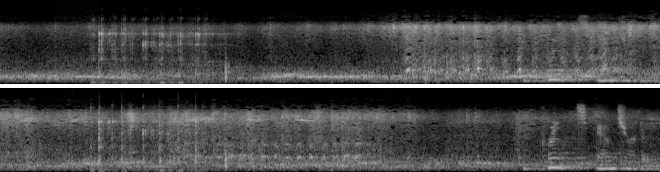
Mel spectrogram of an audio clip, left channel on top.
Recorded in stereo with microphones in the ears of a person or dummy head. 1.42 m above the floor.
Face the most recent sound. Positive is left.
turn(degrees=-40)  # may be behind; listen again after turning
